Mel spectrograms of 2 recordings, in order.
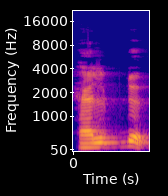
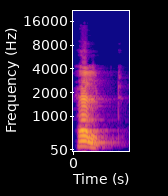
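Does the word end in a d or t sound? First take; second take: d sound; t sound. First: The word ends with a d sound. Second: The word ends with a t sound. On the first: The speaker calls it wrong. "डी को डी के तौर पर ही बोलना है तो मुश्किल हो जाएगी" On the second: The speaker calls it right. "आखिर में टी की आवाज हल्की सी पैदा होती है"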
